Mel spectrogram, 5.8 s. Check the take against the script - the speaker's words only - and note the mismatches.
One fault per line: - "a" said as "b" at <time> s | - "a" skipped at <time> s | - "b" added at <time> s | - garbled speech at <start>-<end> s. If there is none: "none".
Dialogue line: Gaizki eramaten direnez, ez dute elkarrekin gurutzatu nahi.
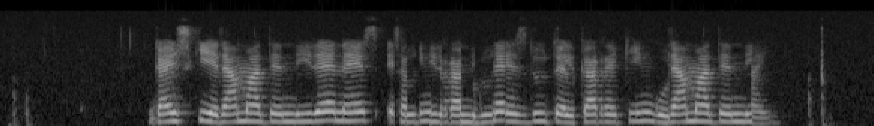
- garbled speech at 2.6-3.4 s
- "gurutzatu" said as "eramaten" at 4.4 s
